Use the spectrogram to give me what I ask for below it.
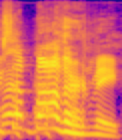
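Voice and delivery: loud, high mock yell through laughter; imitated irritated outburst, half laughing. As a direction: shoo off a pest, hammed up. Voices [name] snapping at [name].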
